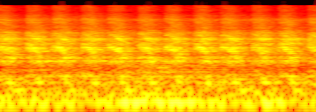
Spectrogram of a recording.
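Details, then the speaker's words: Slow, labored cranking at about four pulses a second, never catching, on a freshly assembled engine with oil and coolant filled and the temperature control not yet wired; the battery is too weak and needs charging. "coba Bismillahirrahmanirrahim Aduh haknya enggak kuat perlu dicas dulu akinya kurang"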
